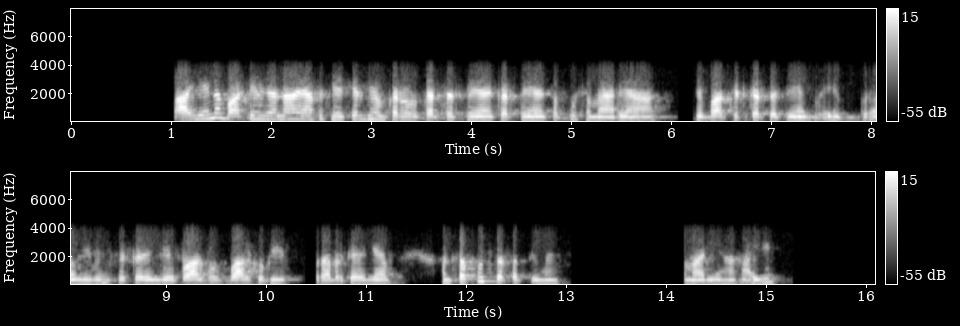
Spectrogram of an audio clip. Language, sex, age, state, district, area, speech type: Hindi, female, 45-60, Uttar Pradesh, Ayodhya, rural, conversation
